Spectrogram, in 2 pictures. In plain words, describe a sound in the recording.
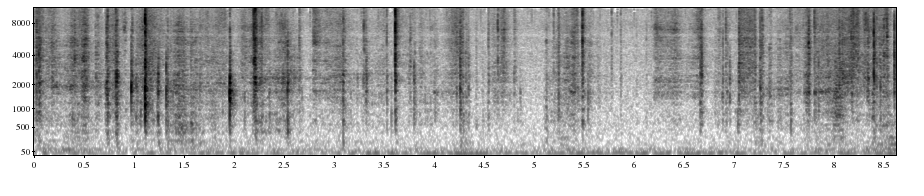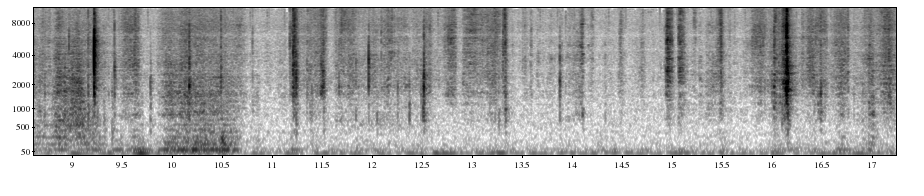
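Fingers press and crease paper with soft taps.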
